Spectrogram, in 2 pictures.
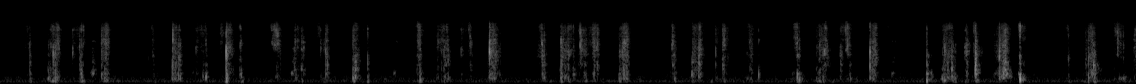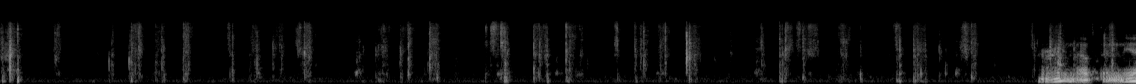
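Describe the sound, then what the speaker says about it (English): A deck of tarot cards is shuffled by hand over and over, brisk riffling bursts with short pauses between them, close and crisp in a quiet room, with a louder rustle at the end. "I'll give it a few more shuffles before I move on"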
